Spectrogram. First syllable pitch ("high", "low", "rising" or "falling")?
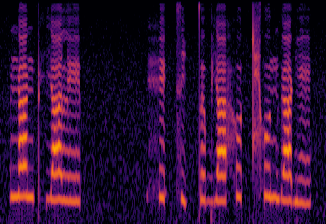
high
